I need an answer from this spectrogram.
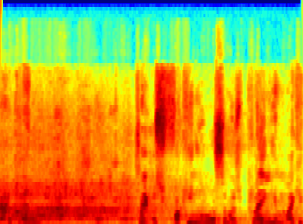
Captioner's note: laughter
